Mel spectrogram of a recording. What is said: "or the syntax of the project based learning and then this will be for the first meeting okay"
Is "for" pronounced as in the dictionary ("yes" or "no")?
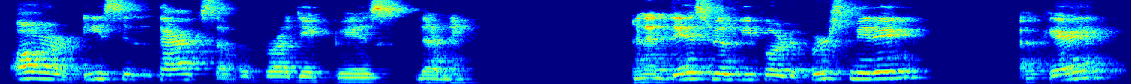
yes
